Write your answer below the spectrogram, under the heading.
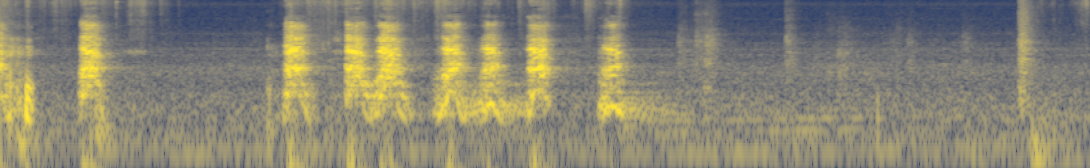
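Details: Eight-week-old female Husky puppy Storm, playing and attacking her own tail, fires off a rapid run of about six sharp puppy barks, with one earlier yap and a light click near the end.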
